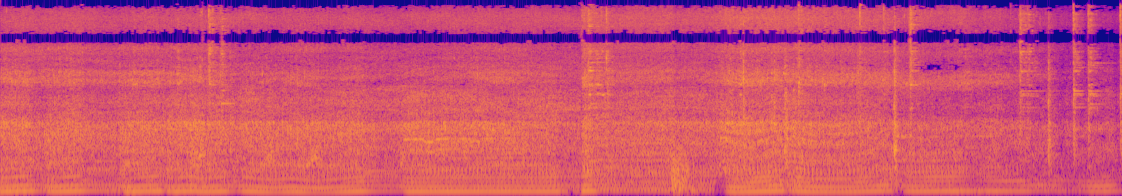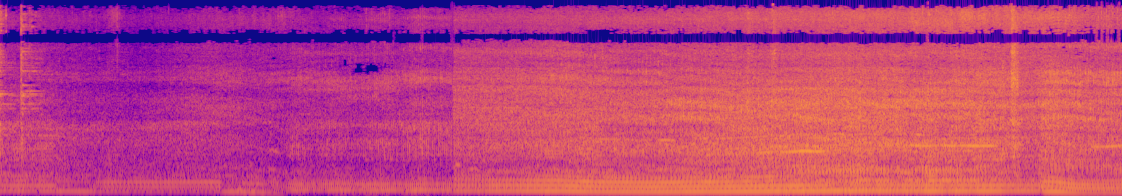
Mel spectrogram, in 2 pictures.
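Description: John Deere tractor's diesel engine revving hard under load, its pitch rising and falling again and again. It fades for a few seconds in the middle as the tractor drives away, then comes back loud.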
